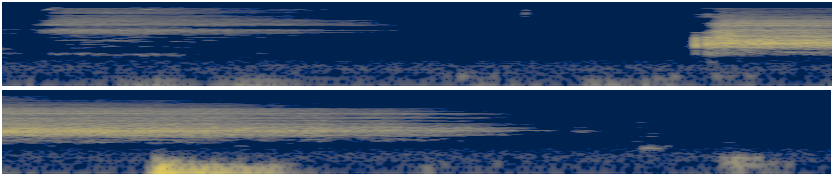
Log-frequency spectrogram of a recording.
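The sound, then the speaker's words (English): Two breathy exhales through the mouth during a guided meditation breathing exercise: a short soft hiss, then a long, loud open 'haa' like fogging a mirror that slowly fades, with a few faint low thumps around it. “through the nose to fill up the lungs and exhale through the mouth, making a sound like fogging a mirror. Exhale completely Go ahead.”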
